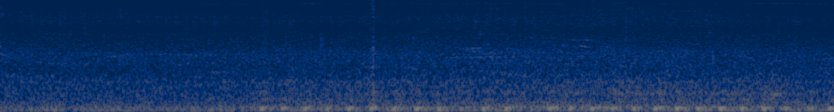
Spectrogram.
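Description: A small motorcycle's engine running as the bike rides toward the listener, a low, evenly pulsing engine note that grows louder from about a second in.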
